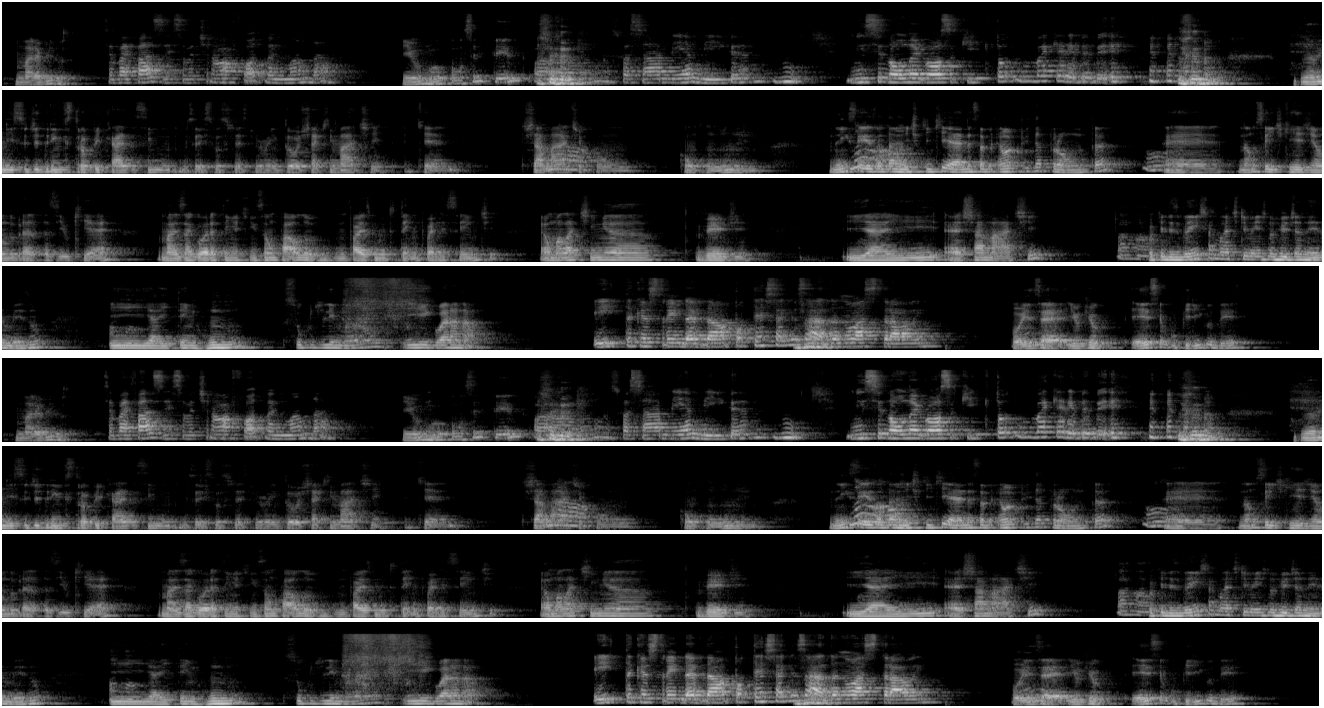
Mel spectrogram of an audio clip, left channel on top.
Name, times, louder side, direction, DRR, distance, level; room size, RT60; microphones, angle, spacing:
voice 1, 0.1-0.7 4.0-5.9 11.7-12.3 13.0-17.7 18.4-19.5 20.0-20.8 21.5-24.3 24.8-27.5 28.0-31.4 31.8-33.0 33.3-33.9 34.8-36.8 37.9-40.1 40.7-42.1 42.4-44.4 47.5-47.9 49.7-52.0, left 1 dB, 25° left, 0.9 m, -27 dB
voice 2, 1.1-3.4 5.3-12.1 12.9-13.0 18.6-19.1 21.7-22.2 24.6-25.1 31.8-32.1 34.9-35.2 37.5-37.9 40.7-41.1 43.0-43.8 45.5-49.0 49.7-50.1, right 2 dB, 25° right, 1.6 m, -28 dB
15.5 x 5.4 x 7.0 m
head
